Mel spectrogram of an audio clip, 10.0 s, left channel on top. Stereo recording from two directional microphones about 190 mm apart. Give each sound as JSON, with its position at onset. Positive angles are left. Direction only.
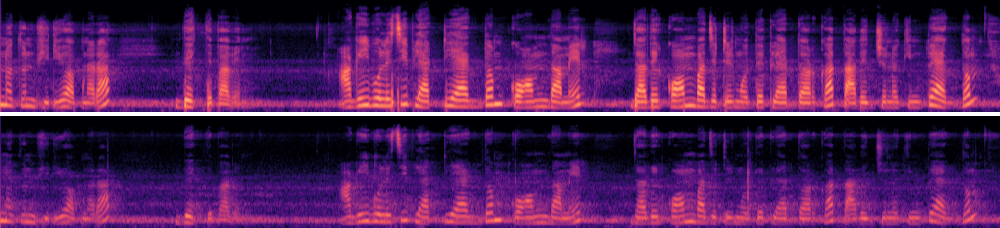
{"t": 0.0, "sound": "speech", "side_deg": 40}
{"t": 3.3, "sound": "speech", "side_deg": 50}
{"t": 5.5, "sound": "speech", "side_deg": 50}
